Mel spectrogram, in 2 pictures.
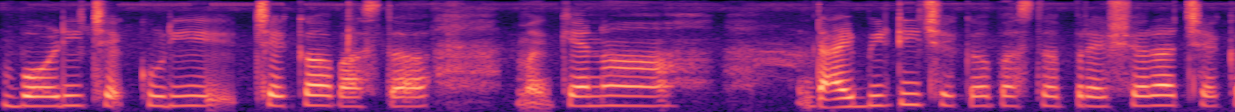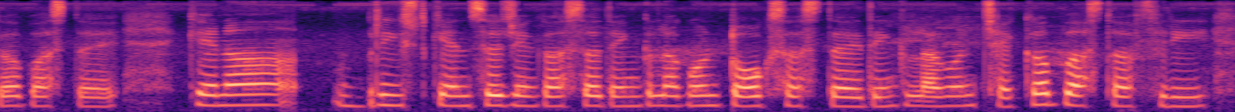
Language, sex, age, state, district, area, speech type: Goan Konkani, female, 18-30, Goa, Sanguem, rural, spontaneous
